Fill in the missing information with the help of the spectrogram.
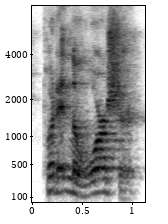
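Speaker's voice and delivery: put-on Michigan accent. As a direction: imitate a Michigan accent with an r in wash. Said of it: "the Michigan, where instead of wash".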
